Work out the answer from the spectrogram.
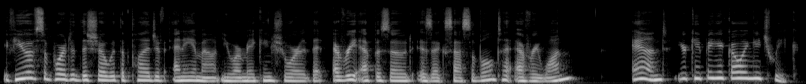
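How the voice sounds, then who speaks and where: A woman's voice: on the low side, lively intonation, a little fast, warm tone, faint music behind. A woman hosting a podcast, reading scripted intros and sponsor messages. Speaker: podcast host. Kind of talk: scripted podcast narration and ad reads.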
